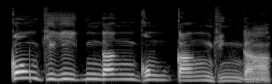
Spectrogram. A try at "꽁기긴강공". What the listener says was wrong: 공이라고 하셨어요. 꽁이에요. 꽁기긴강 꽁입니다.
